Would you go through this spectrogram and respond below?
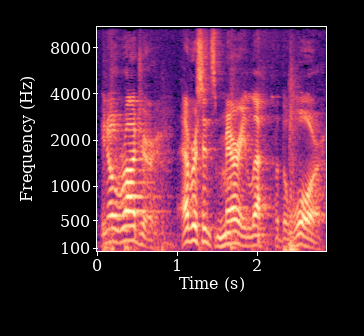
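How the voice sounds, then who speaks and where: A man plays a hapless househusband in a vintage radio ad spoof, folksy and exclamatory. His bright, lively voice sits in an echoing room. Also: on the high side, fairly quick, slight background noise. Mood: puzzled, then eager. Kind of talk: 1940s radio ad parody acting. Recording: roomy, echoing stage sound.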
